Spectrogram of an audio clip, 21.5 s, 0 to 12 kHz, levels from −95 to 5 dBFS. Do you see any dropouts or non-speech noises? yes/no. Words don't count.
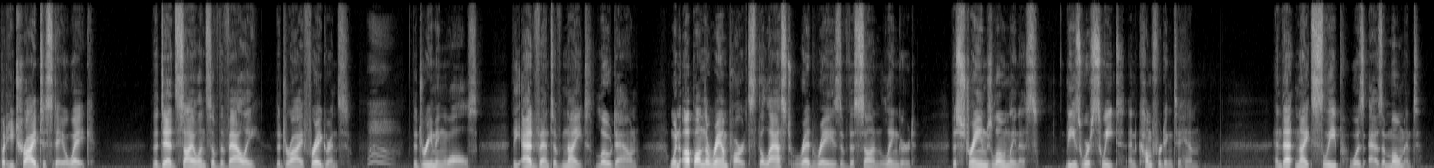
yes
